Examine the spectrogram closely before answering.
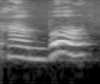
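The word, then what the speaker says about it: Rimbaud: um trocadilho mas sim um truque com a pronúncia semelhante dos dois sobrenomes Arthur rambau o poeta que viveu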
